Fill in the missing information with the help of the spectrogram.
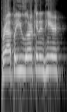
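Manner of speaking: high, playful call into chat. Real, not acted. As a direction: sing out to a lurker. Calling out to a chatter.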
